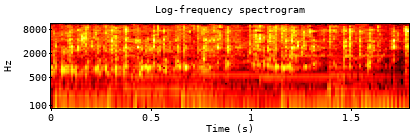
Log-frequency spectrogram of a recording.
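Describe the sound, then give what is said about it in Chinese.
Liquid being stirred in a pot with a trident: a steady, wet swishing and dripping texture with small splashy ticks, over a low sustained hum. No one speaks. “尼古拉继续用三叉戟在锅里搅拌。”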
